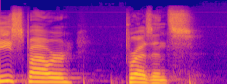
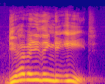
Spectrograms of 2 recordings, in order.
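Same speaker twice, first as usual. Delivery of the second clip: exasperated Jesus; 8 semitones higher, faster than usual. Retold or imitated. Jesus trying to convince disciples.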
